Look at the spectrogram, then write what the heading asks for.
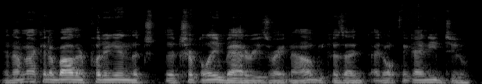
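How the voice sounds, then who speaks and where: A man with a low-pitched voice reviews a product off the cuff. He is matter-of-fact and a little tentative, with an understated delivery. It sounds like casual, unscripted talk. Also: steady tone, fast.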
